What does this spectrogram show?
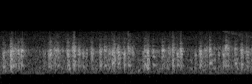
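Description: Wood frogs give a dense chorus of short, raspy clucks, much like ducks quacking.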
